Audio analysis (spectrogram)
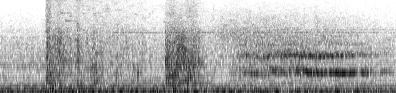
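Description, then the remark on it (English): Over a constant car engine rumble, two sharp crashing bursts of breaking glass ring out as concrete smashes through the windscreen of the moving vehicle, followed by a high, wavering squeal of tires skidding across the road. No one speaks. “the concrete smashed through the windscreen and hit JC in the face”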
